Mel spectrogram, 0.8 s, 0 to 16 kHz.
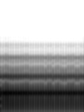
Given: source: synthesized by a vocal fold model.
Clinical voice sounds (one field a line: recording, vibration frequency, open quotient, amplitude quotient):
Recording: sustained vowel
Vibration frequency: 40 Hz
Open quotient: 0.1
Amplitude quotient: 1.1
